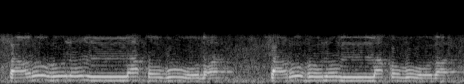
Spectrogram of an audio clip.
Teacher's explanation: بضم الراء والهاء من غير ألف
